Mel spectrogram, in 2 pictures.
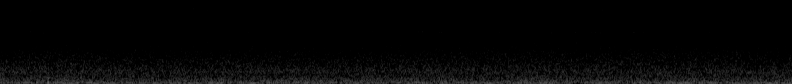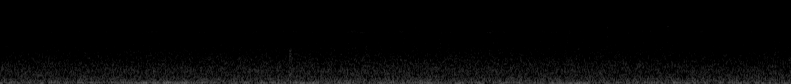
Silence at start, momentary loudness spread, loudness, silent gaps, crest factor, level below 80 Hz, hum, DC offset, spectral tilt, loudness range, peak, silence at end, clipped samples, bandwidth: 0 s; 2 LU; -55 LUFS; none; 16 dB; -60 dBFS; none; under 0.1%; -4.5 dB/octave; 1 LU; -38 dBFS; 0 s; under 0.1%; 16.5 kHz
